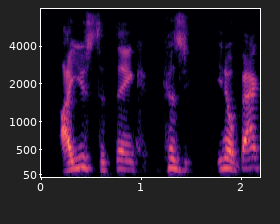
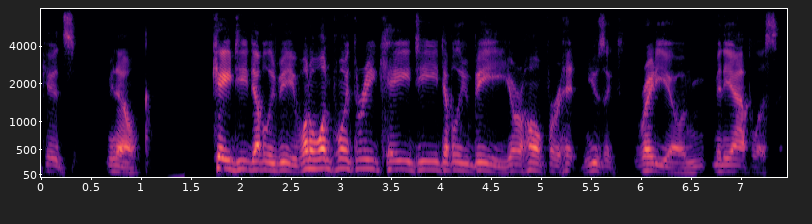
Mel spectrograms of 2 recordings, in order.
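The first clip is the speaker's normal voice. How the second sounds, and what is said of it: Classic radio DJ announcer voice. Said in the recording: “Can you do the radio voice? ... back during that time in radio, people would be like”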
